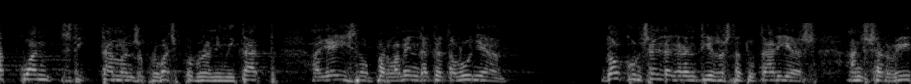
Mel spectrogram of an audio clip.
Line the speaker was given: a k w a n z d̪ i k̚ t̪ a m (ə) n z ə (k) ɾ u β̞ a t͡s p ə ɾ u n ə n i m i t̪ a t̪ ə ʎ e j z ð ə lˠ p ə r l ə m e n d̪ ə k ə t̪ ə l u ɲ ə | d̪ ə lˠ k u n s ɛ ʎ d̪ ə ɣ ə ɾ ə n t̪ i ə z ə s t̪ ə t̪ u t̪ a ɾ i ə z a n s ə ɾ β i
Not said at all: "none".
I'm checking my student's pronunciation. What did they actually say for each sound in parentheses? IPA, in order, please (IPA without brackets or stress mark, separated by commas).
ə, p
